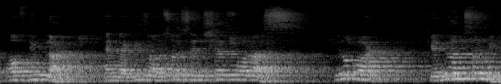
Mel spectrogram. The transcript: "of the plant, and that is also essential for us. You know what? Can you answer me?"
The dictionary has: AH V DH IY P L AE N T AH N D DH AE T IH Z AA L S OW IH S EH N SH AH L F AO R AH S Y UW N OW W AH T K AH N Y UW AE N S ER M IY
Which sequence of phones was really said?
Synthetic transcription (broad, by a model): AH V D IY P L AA T AH N D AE T IH Z AA L S OW IH S EH N SH AH L F AO R AH S Y UW N OW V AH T K AH N Y UW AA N S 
